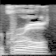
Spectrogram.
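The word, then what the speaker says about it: Krul: Well, in that, they had we found out that J.T. Kroll is not J.T. Kroll. He's actually J.T. Kroll is how you're Kroll. That's correct. – Yes, the correct pronunciation of his name is Kroll.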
